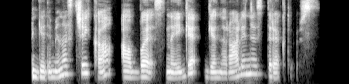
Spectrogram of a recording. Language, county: Lithuanian, Vilnius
